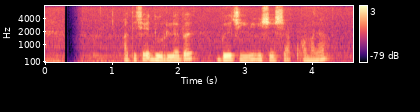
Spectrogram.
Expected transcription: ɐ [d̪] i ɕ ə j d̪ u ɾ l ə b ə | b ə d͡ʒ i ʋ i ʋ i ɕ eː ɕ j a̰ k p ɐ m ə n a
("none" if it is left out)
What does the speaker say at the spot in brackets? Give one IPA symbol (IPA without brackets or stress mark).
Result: t̪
